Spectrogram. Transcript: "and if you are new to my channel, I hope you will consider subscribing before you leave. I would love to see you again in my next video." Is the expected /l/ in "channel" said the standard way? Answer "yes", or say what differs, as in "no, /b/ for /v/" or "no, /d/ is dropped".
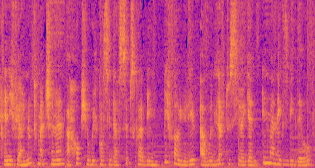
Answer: no, /n/ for /l/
